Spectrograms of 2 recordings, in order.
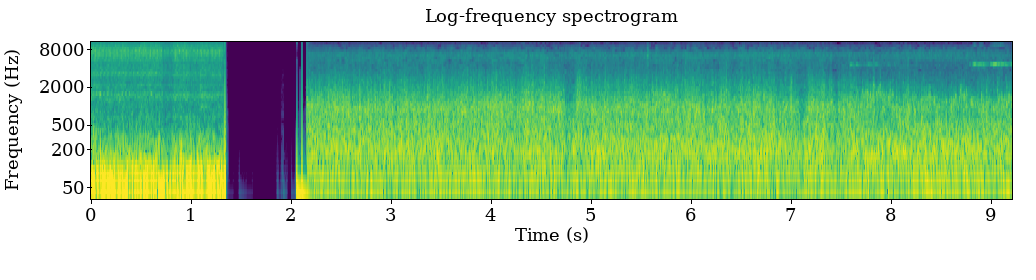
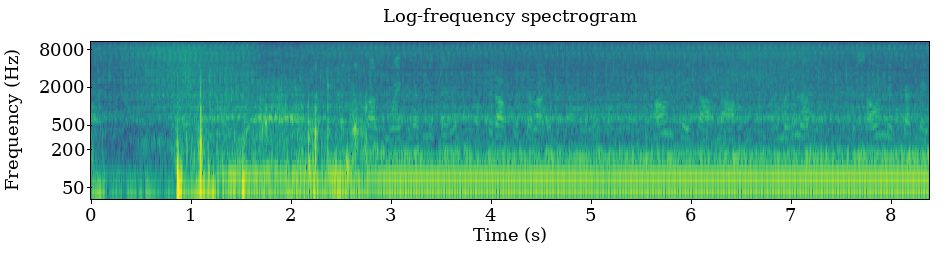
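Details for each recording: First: Hero Shine motorcycle after engine rebuild and primary gear replacement, which fixed a crack-like noise, microphone low near the engine; even steady idle with some wind rush, no knocking or gear rattle; sounds healthy. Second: Hero Shine motorcycle whose engine had been rebuilt elsewhere, before repair: after a few sharp clunks it settles to idle with a light repeating crack-like crackle from worn primary gears; it doesn't sound as good as it should.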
